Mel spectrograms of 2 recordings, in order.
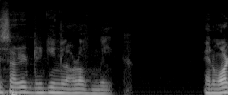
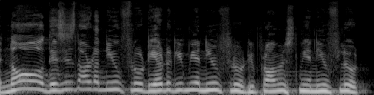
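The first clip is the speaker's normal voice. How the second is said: put-on higher-pitched little boy's protest; indignant protest; 5 semitones higher than usual. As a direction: object like a cheated child. Child protests at being tricked.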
